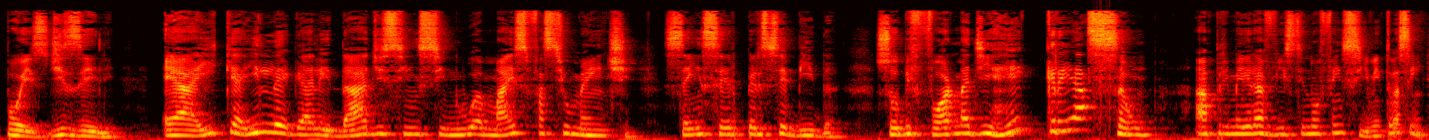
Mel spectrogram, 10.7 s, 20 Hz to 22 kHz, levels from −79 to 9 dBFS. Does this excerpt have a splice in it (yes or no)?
no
